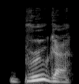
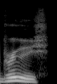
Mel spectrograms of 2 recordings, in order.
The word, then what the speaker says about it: Bruges: Brugge instead of Bruges.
